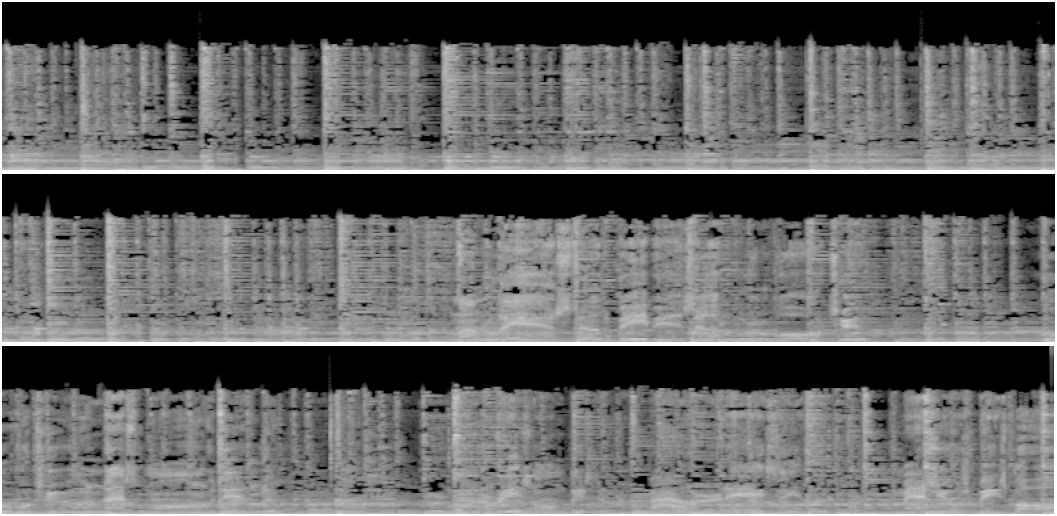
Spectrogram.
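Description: Steel-string acoustic guitar strummed alone in a country song intro, then a man's voice comes in singing along about halfway through.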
